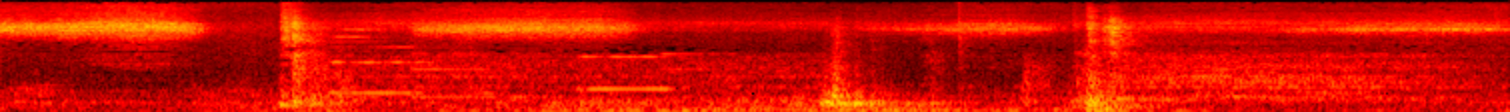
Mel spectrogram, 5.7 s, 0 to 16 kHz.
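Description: Sound aboard a JR West 225 series 5000 subseries electric train: a steady low rumble with recurring high hiss, and three sharp knocks about one, three and four seconds in.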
